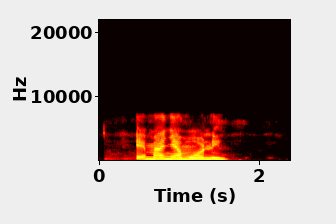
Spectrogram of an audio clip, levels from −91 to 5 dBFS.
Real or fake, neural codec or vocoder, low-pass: fake; codec, 24 kHz, 6 kbps, HILCodec; 7.2 kHz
